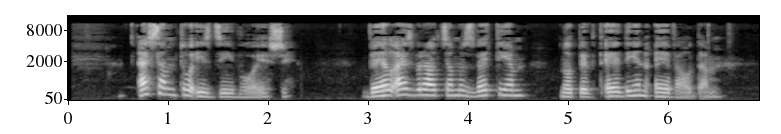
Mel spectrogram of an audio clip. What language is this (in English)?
Latvian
